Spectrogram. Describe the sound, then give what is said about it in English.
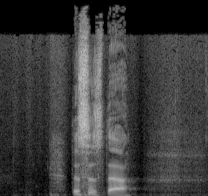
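An audience member yawns audibly during a talk on Minneapolis trees, a breathy intake giving way to a drawn-out voiced groan lasting under a second, fairly loud. “I heard a yawn.”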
